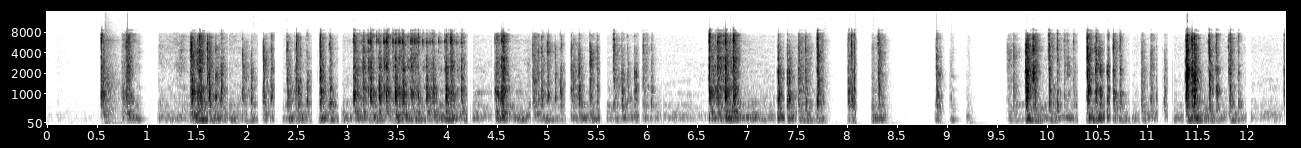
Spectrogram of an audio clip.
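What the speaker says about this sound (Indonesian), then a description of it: "Kok seru banget tuh keyboard siapa gitu" Someone types loudly on a computer keyboard during an online meeting. The keystrokes come close and clattery in irregular bursts and flurries, with short pauses between them.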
